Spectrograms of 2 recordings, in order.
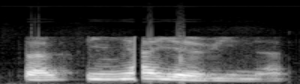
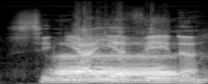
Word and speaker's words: Sinjajevina: It's Sinjajevina. So Sinjajevina. – So the J, they pronounce it like a Y.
